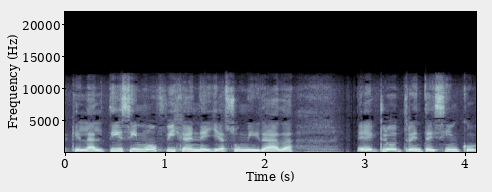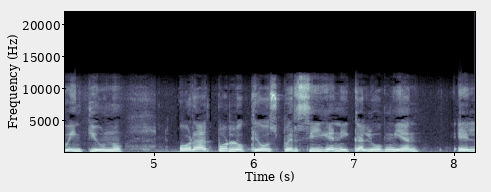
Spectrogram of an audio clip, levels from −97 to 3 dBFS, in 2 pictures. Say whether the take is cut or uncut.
cut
